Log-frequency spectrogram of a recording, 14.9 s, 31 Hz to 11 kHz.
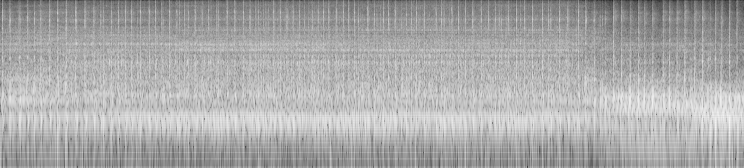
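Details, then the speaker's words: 1973 Yamaha CT-3 175 Enduro two-stroke won't idle properly and runs rough with occasional misses; owner suspects bad main crankshaft bearings, with crank up-and-down movement opening the points too much. "see the the roughness it is like it misses one once in a while and I think that's from the up and down movement that we're seeing here"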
